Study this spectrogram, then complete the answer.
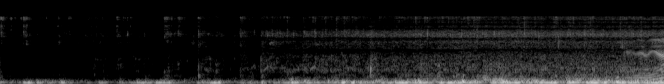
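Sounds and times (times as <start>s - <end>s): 
rain sound effect: 0.0s - 6.6s.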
